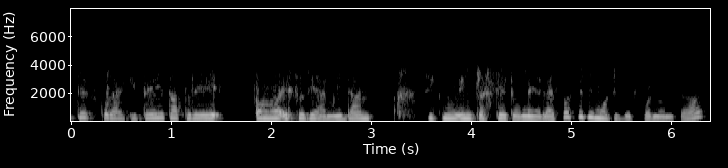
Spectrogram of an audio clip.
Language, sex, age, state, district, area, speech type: Nepali, female, 18-30, West Bengal, Darjeeling, rural, conversation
